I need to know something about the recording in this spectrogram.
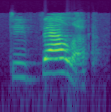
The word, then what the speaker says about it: develop: Develop. Second syllable is stressed. This is reduced.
